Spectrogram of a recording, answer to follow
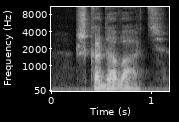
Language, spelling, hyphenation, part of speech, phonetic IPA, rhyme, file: Belarusian, шкадаваць, шка‧да‧ваць, verb, [ʂkadaˈvat͡sʲ], -at͡sʲ, Be-шкадаваць.ogg
- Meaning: 1. to feel sorry for (to feel pity or sympathy for someone) 2. to skimp, spare 3. to be stingy 4. to regret (to feel sad about something) 5. to not dare to do something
